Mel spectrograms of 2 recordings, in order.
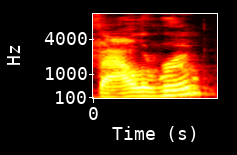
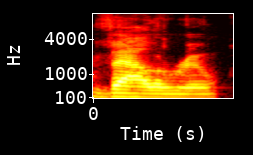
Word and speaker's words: Valoroo: yeah the name is valaru so just kind of like just how you say kangaroo but valaroo and then so yeah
